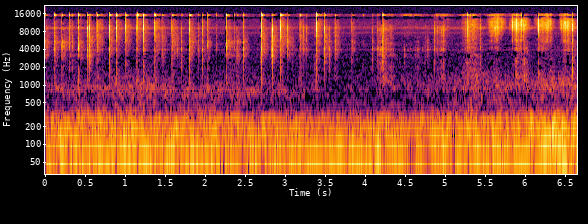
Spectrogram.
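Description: Long acrylic nails tap and scratch along a small, slim, clear glass perfume bottle with a black cap, partly filled. Rapid, irregular bright clicks and ticks sound over a steady low hum, with a faint scratchy texture between the taps.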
